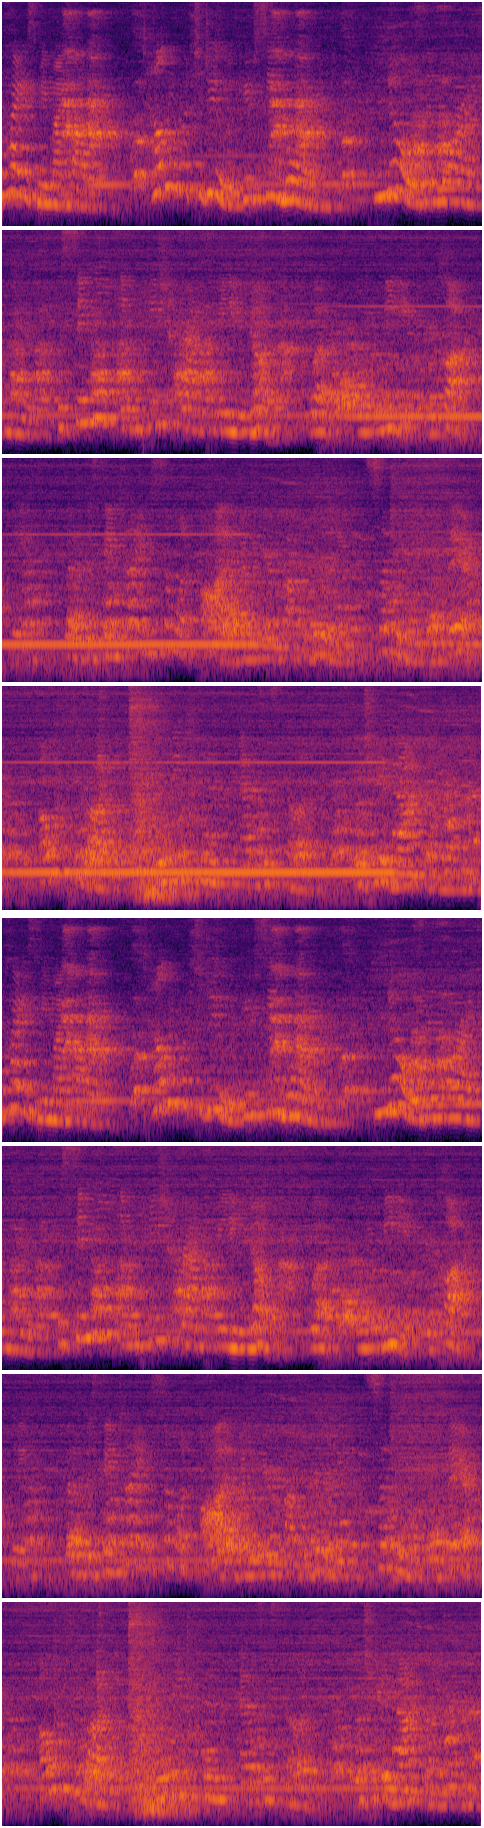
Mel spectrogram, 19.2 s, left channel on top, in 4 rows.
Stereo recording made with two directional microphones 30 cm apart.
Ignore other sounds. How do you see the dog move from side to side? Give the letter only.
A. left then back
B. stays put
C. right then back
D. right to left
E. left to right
A.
